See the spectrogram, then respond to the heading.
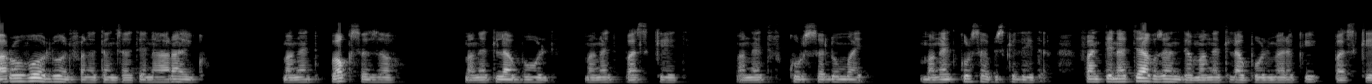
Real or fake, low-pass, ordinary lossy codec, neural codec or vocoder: real; 7.2 kHz; none; none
